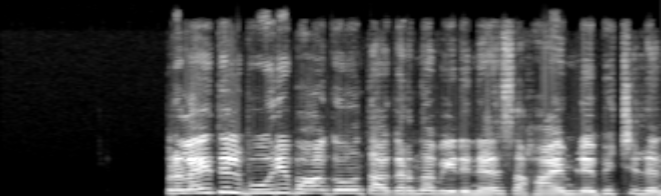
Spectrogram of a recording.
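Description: A young woman reads out the news calmly and clearly into a microphone.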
